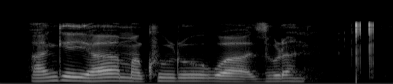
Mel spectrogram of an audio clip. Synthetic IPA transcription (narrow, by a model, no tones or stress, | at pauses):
ɦaŋɡɛjamakʰuɺuwazuɺaːni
